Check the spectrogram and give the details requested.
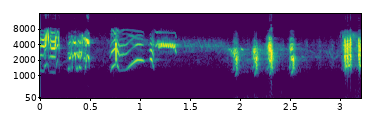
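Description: Fieldfare giving harsh, scratchy chattering bursts mixed with a few squeaky, rising whistled notes. The notes come in quick irregular clusters, with no other sounds.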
